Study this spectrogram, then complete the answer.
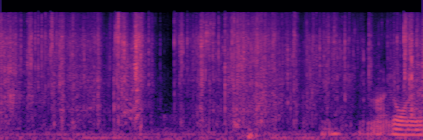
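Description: Foil wrapping crinkles as a pack is torn open.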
